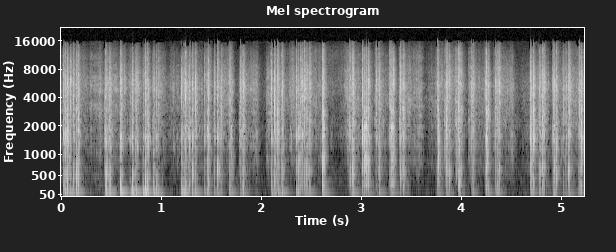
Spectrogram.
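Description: Fingertips tap quickly on the flat panel of a brown corrugated cardboard packaging insert held upright. The result is a fast, uneven run of dry, papery taps with a hollow low thump and a bright crackle. Each tap dies away almost at once, over a faint steady low hum.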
